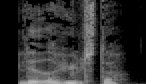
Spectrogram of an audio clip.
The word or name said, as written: læderhylster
